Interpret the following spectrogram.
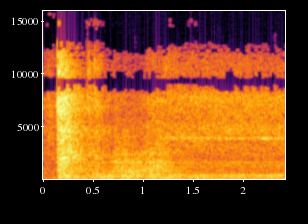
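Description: Elevator motor starting up with a sudden onset, then running with a steady, loud hum.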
